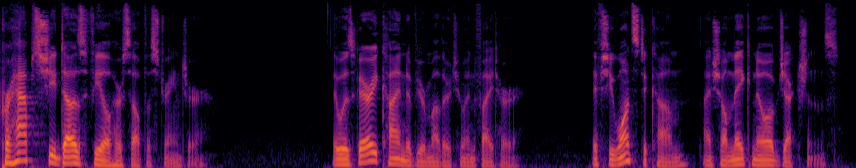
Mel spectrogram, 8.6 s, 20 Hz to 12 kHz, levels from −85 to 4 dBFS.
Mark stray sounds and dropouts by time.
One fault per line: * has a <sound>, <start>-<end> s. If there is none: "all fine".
all fine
